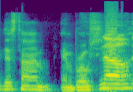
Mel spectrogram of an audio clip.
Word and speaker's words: Ambrosius: Ambrosius.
